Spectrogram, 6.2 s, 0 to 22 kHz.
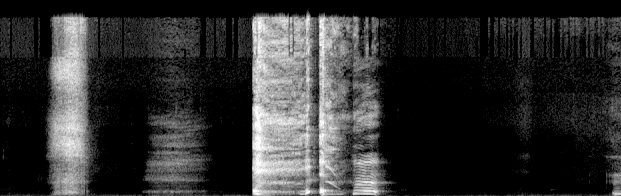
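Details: Extremely violent coughing fit at 4:30 AM, which the person blames on allergies worsened by rain: harsh, forceful, mostly uncovered coughs with a sharp intake and a strained, gagging edge, separated by quiet gaps.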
